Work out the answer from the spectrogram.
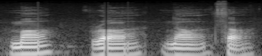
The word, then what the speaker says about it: Maranatha: you choose this word you say it is four syllables ma rah Natha you repeat it silently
